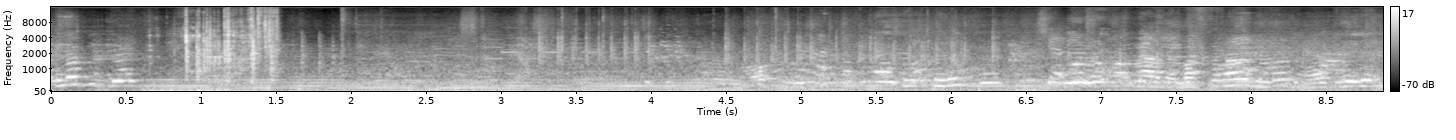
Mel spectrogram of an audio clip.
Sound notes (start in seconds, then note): 4.0 upbeat music; 4.7 speaking foreign language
